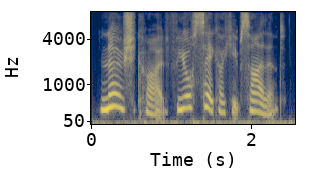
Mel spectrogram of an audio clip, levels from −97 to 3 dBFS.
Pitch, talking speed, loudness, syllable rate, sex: 260 Hz, 210 wpm, -17 LUFS, 4.4 syllables/s, female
